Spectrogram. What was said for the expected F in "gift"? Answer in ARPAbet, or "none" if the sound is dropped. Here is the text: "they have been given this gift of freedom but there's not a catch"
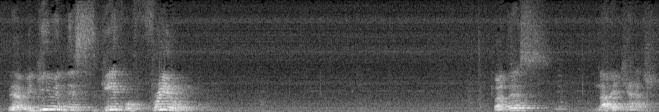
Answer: none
